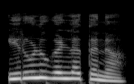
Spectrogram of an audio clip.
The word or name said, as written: ಇರುಳುಗಳ್ಳತನ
